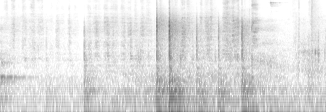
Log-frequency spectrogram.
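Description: Chalk scraping on a chalkboard as words are written: a run of short scratchy strokes starting about two seconds in, a few of them louder.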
